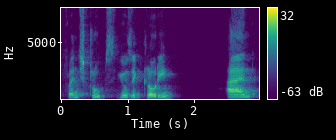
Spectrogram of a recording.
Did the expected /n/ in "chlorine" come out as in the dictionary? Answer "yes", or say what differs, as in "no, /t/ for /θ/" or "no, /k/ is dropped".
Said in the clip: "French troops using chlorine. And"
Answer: yes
